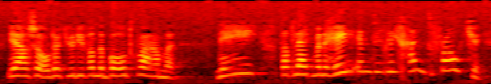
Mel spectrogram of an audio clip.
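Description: A woman's voice: high-pitched, moderate pace, natural voice. A woman playing a chatty, ironic secretary at a building firm in a Dutch radio comedy serial, speaking with arch, mock-polite expressiveness. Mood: sweetly pointed. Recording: noisy old radio recording.

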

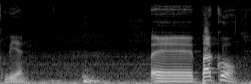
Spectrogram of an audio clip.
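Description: A man's voice: mid-range voice, sing-song, drawn-out words, a little mellow, slight background noise. A man playing a curt, impatient director. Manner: brusque and dismissive. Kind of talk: comic radio drama.

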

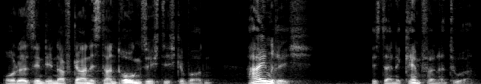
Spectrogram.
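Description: An actor playing a retired, war-weary army officer who testifies gravely and emphatically in a courtroom radio drama. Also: male voice, low-pitched, sing-song, fairly quick, a little mellow, exaggerated voice. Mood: firm, reflective.

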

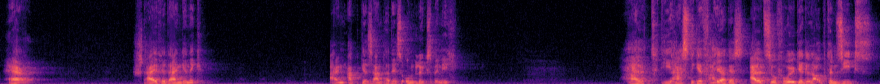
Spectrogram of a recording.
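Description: Messenger of defeat: unhurried, solemn verse, roomy room. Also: male voice, mid-range voice, fairly bright tone. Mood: urgent. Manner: urgent, grave declamation. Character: male messenger bringing news of defeat. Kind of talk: classical verse radio drama. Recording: roomy studio echo.

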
